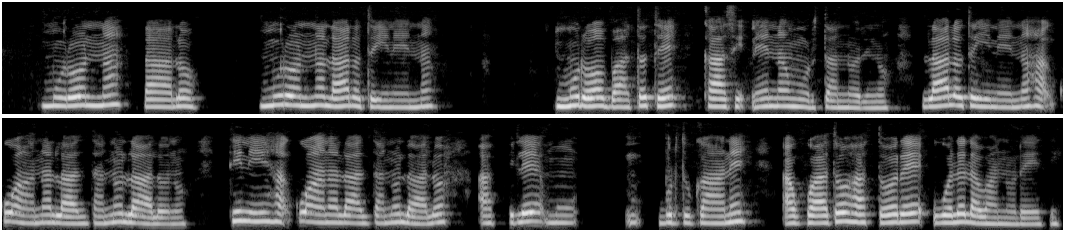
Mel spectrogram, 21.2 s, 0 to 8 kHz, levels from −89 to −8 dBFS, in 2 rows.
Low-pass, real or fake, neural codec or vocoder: 7.2 kHz; real; none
